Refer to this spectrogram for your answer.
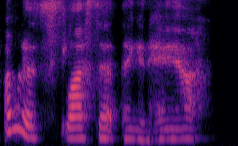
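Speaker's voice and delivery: hushed mutter under the breath. Speaking in character, muttering under breath about slicing a thing. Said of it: "just under a breath".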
